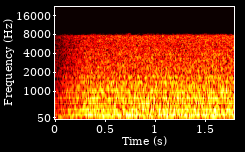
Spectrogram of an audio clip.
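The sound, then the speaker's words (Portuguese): Floodwater rushing out of an overflowing drainage channel between the lanes of an avenue in Belo Horizonte, a giant wave spreading water everywhere: a loud, steady roar of churning water that holds constant for a couple of seconds with no voices. “Em Belo Horizonte, a galeria entre as pistas da avenida transbordou rápido e uma onda gigante espalhou água para todo lado.”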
